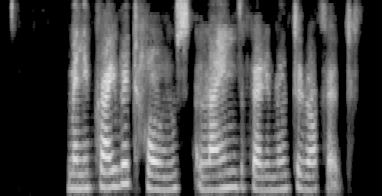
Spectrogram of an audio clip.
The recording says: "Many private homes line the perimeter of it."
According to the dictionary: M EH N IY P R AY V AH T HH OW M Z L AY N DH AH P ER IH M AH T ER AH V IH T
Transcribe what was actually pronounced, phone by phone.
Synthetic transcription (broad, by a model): M EH N IY P R AY V AH T HH OW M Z L AY N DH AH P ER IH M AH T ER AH F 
